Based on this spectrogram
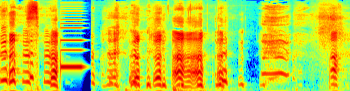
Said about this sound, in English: Oh, sorry. Beep.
